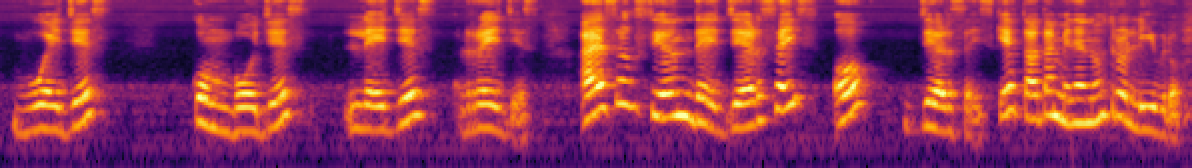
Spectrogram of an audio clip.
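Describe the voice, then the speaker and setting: A woman teaches a grammar lesson, her voice sitting fairly high. She talks unhurriedly and deliberately, listing example words one after another. Each rule gets a patient explanation. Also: bright, forceful tone.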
